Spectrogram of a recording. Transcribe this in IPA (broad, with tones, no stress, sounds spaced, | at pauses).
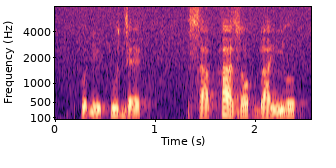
pʰ ʊ˨ ɗ ĩ˨ f u˦ d ɛ˨ | s a˨ pʰ a˦˨ z ɔ˦ ɡ͡b a˨ ɲ ʊ˦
